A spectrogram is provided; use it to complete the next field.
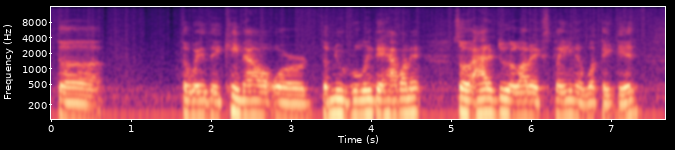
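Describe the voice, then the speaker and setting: A man's flat, monotone delivery at a moderate pace. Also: medium pitch for a man. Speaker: card game tournament player. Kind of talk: deck profile explanation. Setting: at a game store. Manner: halting, many fillers.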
